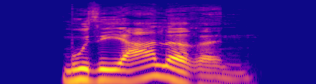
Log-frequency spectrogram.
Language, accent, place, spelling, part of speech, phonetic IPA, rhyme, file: German, Germany, Berlin, musealeren, adjective, [muzeˈaːləʁən], -aːləʁən, De-musealeren.ogg
- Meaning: inflection of museal: 1. strong genitive masculine/neuter singular comparative degree 2. weak/mixed genitive/dative all-gender singular comparative degree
